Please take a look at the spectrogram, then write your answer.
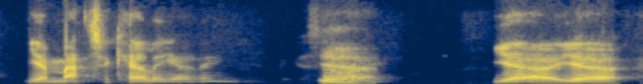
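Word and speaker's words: Mazzucchelli: Kelly I believe it's actually he pronounces it with a hard k oh like Matt matzo Kelly isn't it someone like yeah Mata Kelly I think yeah yeah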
